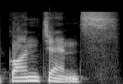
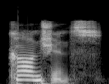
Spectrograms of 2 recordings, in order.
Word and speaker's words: conscience: তাহলে কন সায়েন্স, নো, তারা এটাকে বলবে কনচেন্স, কনচেন্স।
